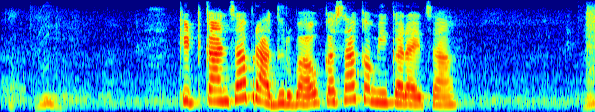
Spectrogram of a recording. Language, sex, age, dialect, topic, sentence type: Marathi, female, 25-30, Standard Marathi, agriculture, question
